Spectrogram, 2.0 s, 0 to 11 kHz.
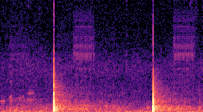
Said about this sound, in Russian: После 10 часов вечера выпь разбудили какие-то непонятные выстрелы.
